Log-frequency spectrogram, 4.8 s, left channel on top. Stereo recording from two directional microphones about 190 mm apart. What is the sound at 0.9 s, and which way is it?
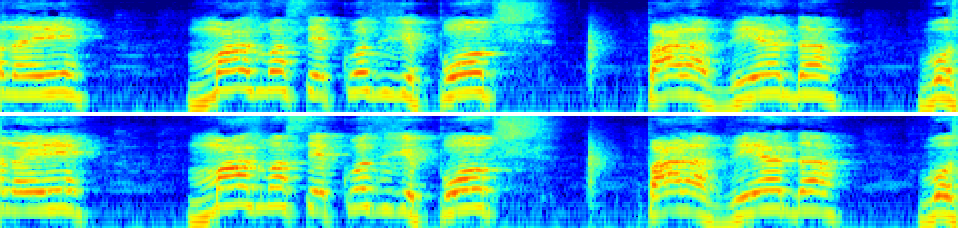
A man's voice, 45° left (ahead or behind).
